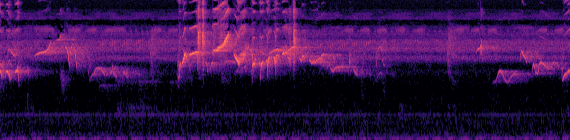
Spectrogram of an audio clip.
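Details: Near-dawn Oriental magpie-robin song: a quieter opening, then a rich run of rising and falling whistles in the middle and sparse, softer phrases toward the end, with a constant low hum behind.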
